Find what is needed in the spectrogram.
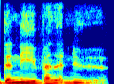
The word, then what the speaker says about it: Denis Villeneuve: I believe that is pronounced Denis Villeneuve.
